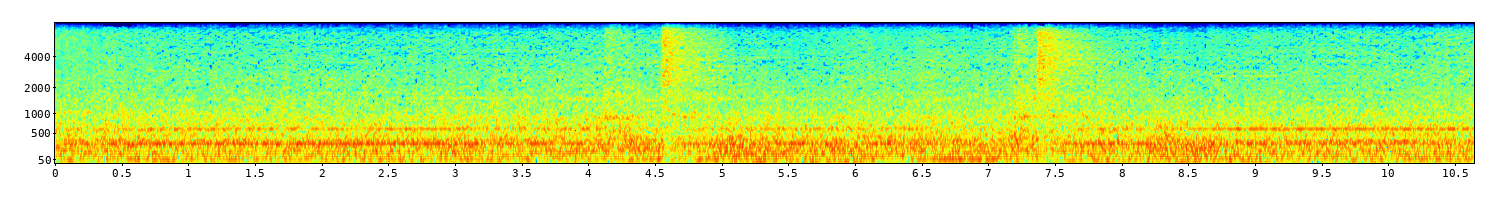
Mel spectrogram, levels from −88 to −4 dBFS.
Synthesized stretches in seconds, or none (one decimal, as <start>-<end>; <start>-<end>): 4.2-4.8; 5.9-8.2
